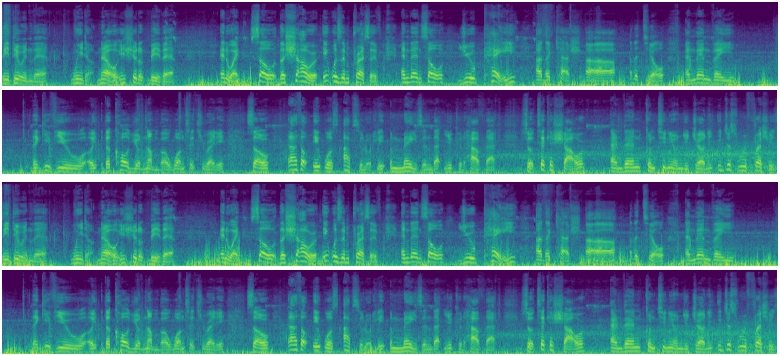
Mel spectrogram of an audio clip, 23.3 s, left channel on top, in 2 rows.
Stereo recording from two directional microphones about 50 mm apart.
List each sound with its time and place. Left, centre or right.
0.0 s speech: centre; by 9.2 s right
9.4 s speech: right
10.2 s speech: centre
12.0 s speech: centre
22.4 s speech: right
